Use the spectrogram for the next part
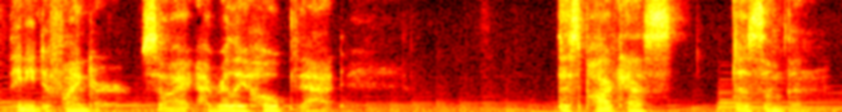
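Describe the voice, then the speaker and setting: A woman's voice: deep voice, little pitch movement, measured pace, over music. A woman co-hosting a casual true-crime podcast, talking earnestly and chattily and laughing easily. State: hoarse, losing her voice. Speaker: podcast co-host.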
